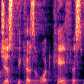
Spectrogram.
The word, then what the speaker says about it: Cephas: Cephas, sometimes pronounced Cephas, but when I looked it up this week, yeah, the correct pronunciation is Cephas.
